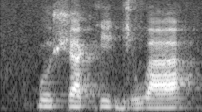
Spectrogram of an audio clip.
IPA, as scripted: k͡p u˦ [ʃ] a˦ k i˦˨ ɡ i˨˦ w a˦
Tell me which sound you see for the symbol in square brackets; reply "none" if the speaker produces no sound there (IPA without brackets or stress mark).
ʃ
